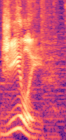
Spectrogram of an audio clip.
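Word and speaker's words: Gigli: That's right, it's the Bennifer mob romantic comedy kidnapping action movie called Geely. It rhymes with really, like really, really bad.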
